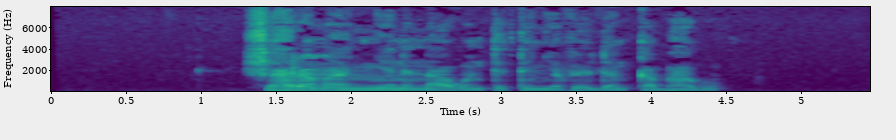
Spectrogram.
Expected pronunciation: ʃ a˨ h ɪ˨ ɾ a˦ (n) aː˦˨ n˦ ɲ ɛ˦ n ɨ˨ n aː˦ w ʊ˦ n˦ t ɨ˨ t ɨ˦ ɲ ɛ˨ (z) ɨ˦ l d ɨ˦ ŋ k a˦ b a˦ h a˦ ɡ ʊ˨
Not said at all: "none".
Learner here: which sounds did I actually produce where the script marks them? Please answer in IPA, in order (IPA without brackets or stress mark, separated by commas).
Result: m, v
